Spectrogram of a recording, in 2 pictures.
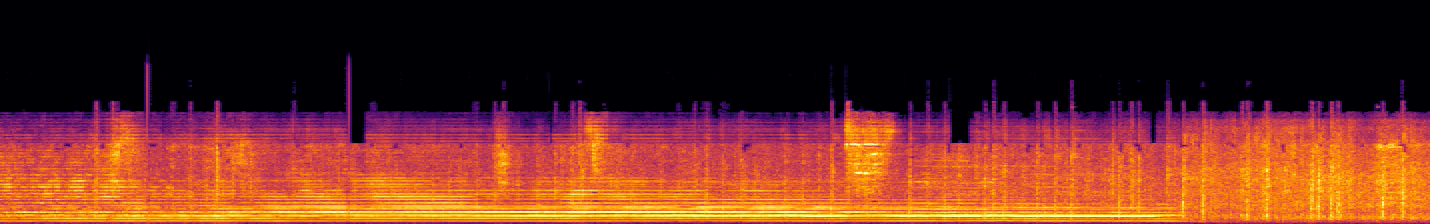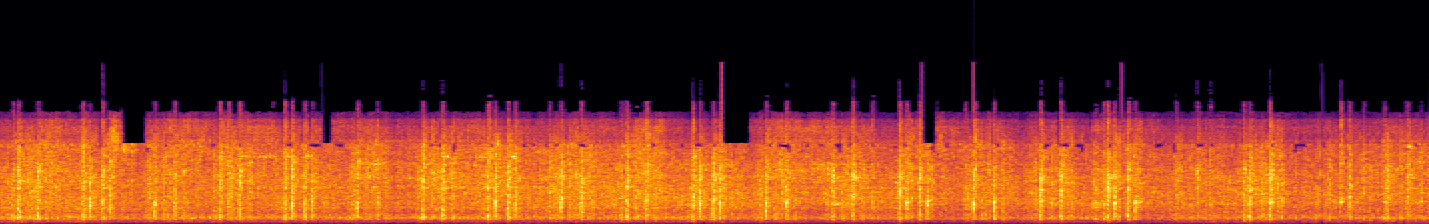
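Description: Metre-gauge diesel locomotive sounding its horn in one long, steady blast of several notes that cuts off about twelve seconds in. Then the passenger coaches roll past close by with a rapid clickety-clack of wheels over the rail joints.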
